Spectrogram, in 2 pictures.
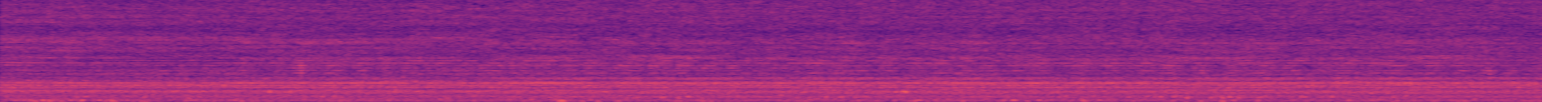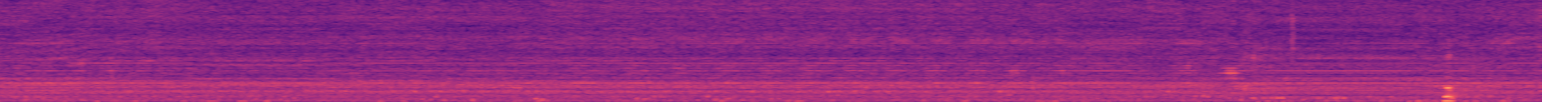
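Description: A heat tool dryer blows steadily on a wet junk journal cluster embellishment, a constant close whooshing hum that runs throughout with a small clack near the end.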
